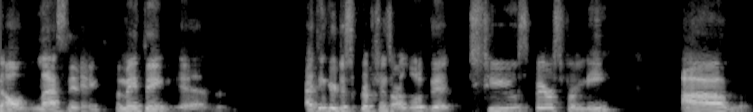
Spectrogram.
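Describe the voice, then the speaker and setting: Man giving measured, constructive feedback. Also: on the high side, fairly bright tone, rough recording. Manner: constructive, measured, organized point by point. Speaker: workshop participant giving script notes. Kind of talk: spoken critique at a table read.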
